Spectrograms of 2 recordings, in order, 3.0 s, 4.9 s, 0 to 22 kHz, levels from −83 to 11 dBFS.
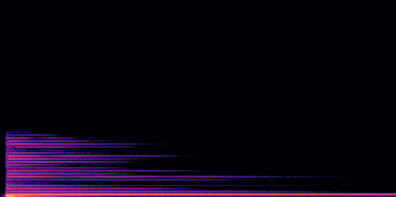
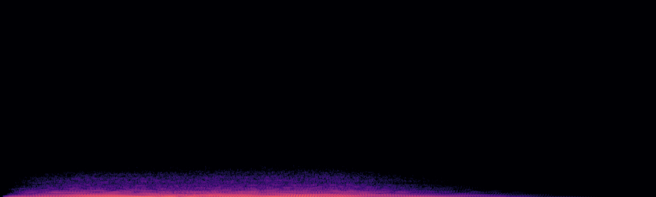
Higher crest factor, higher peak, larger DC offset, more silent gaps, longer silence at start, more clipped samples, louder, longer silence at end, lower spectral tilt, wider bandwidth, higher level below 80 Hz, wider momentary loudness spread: first, 20 dB vs 12 dB; first, 0 dBFS vs -16 dBFS; neither; neither; about the same, 0.05 s vs 0.05 s; neither; first, -22 LUFS vs -29 LUFS; second, 0 s vs 1.4 s; second, -7 dB/octave vs -12.5 dB/octave; first, 7 kHz vs 2.8 kHz; second, -54 dBFS vs -38 dBFS; about the same, 12 LU vs 13 LU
